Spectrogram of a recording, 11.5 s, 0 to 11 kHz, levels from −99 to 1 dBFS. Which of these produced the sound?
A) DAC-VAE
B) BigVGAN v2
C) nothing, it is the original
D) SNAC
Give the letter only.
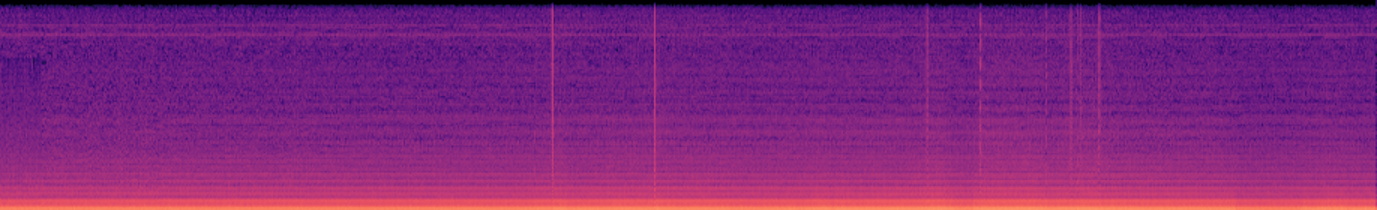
C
